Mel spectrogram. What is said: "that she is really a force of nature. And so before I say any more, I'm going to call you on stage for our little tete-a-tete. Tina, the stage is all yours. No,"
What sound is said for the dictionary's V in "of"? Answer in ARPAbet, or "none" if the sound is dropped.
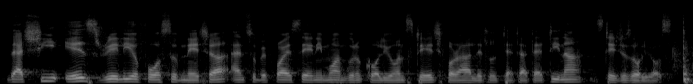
V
